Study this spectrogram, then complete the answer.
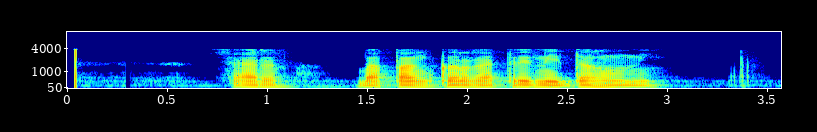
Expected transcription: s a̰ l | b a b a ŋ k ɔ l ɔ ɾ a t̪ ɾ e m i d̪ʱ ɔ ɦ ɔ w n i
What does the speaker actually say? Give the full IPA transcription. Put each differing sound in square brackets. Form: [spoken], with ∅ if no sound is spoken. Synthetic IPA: s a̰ [ɾ] | b a [p] a ŋ k ɔ [ɾ] ɔ ɾ a t̪ ɾ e [n] i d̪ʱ ɔ ɦ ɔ w n i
